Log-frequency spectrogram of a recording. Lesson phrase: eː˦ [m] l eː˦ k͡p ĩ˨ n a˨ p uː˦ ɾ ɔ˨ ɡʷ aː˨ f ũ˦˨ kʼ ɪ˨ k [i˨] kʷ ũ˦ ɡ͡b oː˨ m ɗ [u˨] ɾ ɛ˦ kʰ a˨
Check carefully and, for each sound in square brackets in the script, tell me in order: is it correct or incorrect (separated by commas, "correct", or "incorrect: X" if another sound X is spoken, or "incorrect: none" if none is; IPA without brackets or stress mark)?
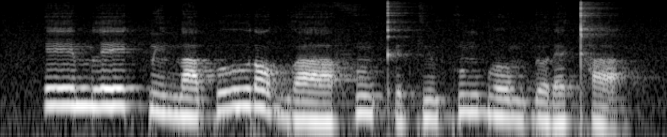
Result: correct, incorrect: ĩ˨, incorrect: ʊ˨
